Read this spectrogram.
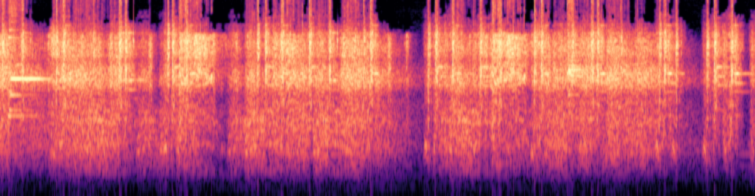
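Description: Swords and weapons clash in a crowded video game battle.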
